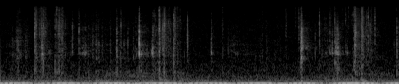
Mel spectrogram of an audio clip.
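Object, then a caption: Bar of soap shaved with a blade. A solid oval bar of dry white soap, held in the hand, is shaved with a box-cutter blade so that thick curls come off. The scrape-and-cut strokes make a quick run of crisp, bright scratching clicks over a steady low hum.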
